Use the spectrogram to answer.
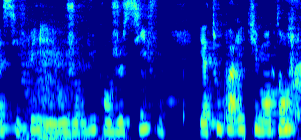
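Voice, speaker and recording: A woman speaks at a medium pitch with ordinary pitch variation. There is noticeable background noise behind her. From central France, Morvan countryside. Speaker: grappling world champion and university teacher. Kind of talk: casual interview. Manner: halting, many repetitions and fillers.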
